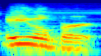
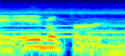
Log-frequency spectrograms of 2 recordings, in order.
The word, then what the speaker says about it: Adelbert: I am Albert, captain of the Knights of Pluto at Adalbert. Sorry, Adelbert. I always pronounced it wrong when I was younger, too.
